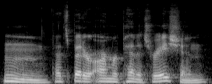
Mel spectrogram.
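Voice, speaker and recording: A man's voice: mid-range voice, normal speed. Man thinking aloud during gameplay. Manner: thinking aloud, muttering to himself. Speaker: let's play host. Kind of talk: casual gameplay commentary.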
